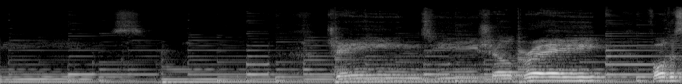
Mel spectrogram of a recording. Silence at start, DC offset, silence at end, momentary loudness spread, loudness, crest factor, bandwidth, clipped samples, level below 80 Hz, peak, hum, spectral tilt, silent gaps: 0 s; under 0.1%; 0 s; 16 LU; -21 LUFS; 18 dB; 14.5 kHz; under 0.1%; -52 dBFS; -4 dBFS; none; -7.5 dB/octave; none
